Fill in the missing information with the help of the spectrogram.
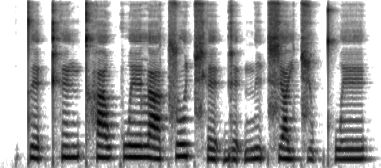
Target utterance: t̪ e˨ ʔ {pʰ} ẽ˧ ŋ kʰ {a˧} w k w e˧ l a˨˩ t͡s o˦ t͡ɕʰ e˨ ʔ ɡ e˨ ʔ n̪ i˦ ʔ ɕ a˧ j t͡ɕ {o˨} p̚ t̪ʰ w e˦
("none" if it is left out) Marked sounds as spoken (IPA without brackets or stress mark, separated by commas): kʰ, a˧, o˨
